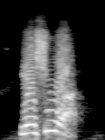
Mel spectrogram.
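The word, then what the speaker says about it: يشوع (ישוע): النقطة رقم اتنين، النقطة رقم اتنين، قلنا ان يسوع في العبرية تنطق يشوع.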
